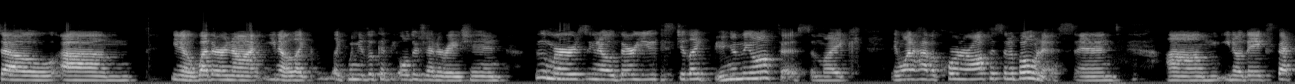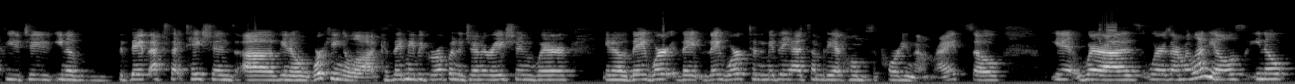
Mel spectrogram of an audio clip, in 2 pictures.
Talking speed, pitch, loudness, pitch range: 220 wpm, 220 Hz, -21 LUFS, 200-235 Hz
